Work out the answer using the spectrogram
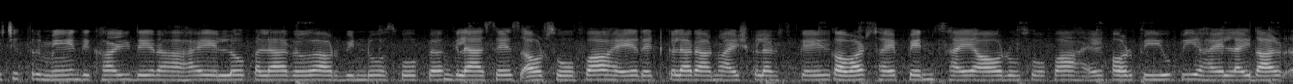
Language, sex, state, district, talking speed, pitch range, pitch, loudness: Hindi, female, Andhra Pradesh, Anantapur, 155 wpm, 205-220 Hz, 210 Hz, -25 LUFS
